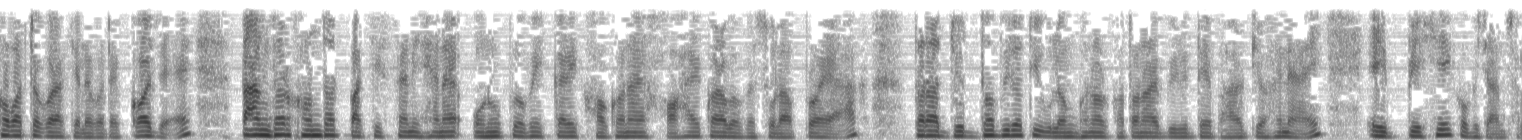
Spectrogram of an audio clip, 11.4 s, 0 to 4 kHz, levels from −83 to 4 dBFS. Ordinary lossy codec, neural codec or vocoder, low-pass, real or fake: none; none; 3.6 kHz; real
